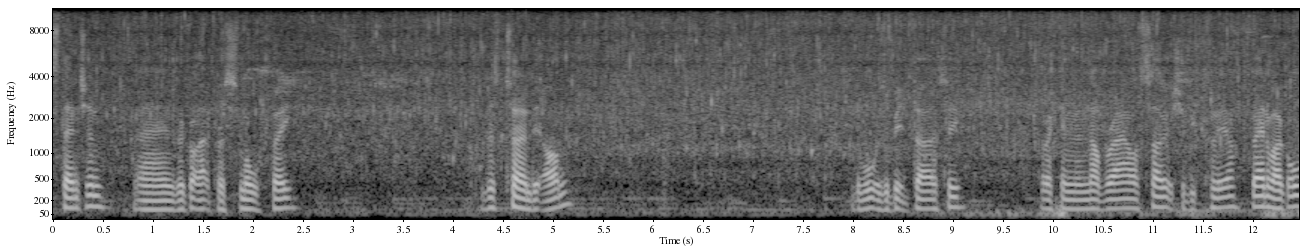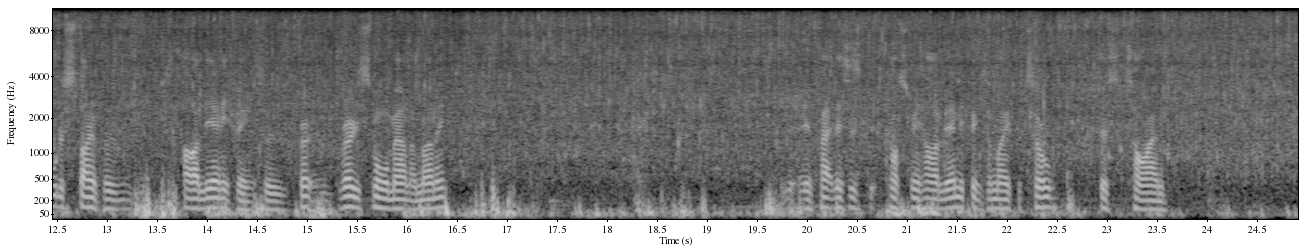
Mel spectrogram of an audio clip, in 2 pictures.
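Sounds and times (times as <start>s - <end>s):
water trickling over rocks: 0.0s - 24.9s.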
